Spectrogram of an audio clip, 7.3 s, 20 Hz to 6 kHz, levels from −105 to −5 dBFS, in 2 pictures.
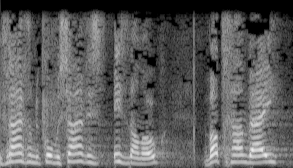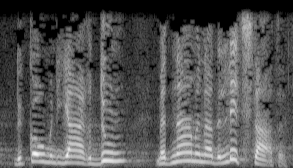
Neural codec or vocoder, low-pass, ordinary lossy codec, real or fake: none; 5.4 kHz; none; real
